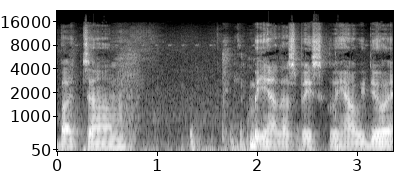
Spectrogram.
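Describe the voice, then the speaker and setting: Noticeable background noise sits behind a man who speaks with monotone, flat intonation. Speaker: political campaign volunteer vlogger. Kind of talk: casual vlog tutorial. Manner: fast.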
